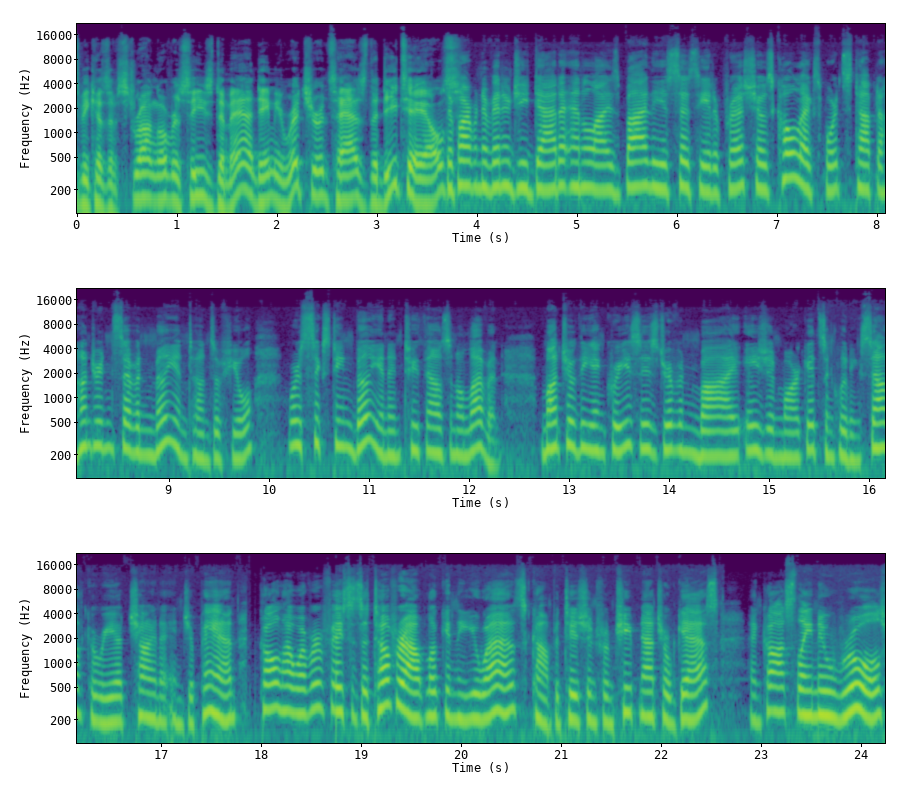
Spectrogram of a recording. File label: wyoming radio news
